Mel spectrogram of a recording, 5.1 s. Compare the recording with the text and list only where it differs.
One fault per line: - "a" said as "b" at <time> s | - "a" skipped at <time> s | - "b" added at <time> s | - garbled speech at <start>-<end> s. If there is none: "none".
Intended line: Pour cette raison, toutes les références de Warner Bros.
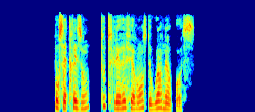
none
